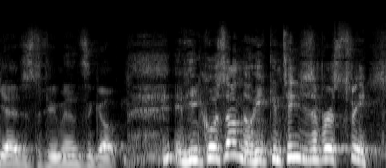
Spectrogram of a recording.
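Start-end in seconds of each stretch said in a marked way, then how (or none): 0.0-0.9 quick amused aside through a laugh; laughing mock reply. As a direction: tease the crowd with a chuckle. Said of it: "Some of you are probably like".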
